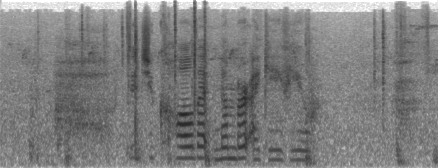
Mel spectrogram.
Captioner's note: sighs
